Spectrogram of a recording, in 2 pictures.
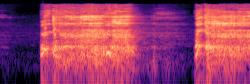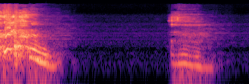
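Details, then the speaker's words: Adult with a cold, mucus settled in the chest: two long, harsh, rattly cough bursts, a chest cough. "You can hear that cough is like really annoying. So all that snot I had going has just settled in my chest."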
